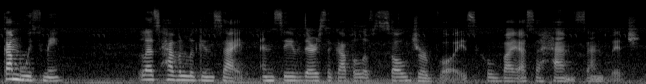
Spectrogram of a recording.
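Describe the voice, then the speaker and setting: A woman's voice: on the low side, steady tone, normal speed, gravelly, noisy background. A woman acting a worldly, chatty, poor young woman in a radio play, confiding and folksy. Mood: breezy, coaxing.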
